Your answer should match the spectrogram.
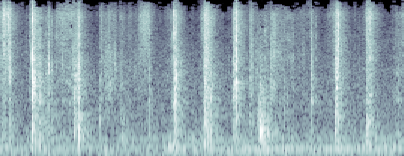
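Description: A tarot deck being shuffled overhand: packets of cards dropped from one hand onto the deck, making a string of irregular crisp clicks, about three a second, the loudest just after the start.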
